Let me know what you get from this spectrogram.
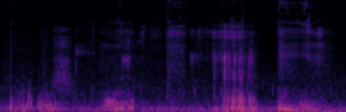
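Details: Nana, a clingy, affection-seeking pet dog, snoring in a recording sped up tenfold: rough, raspy breathing bursts with low grunting snorts, one longer swell near the middle the loudest, then a final sharp snort.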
